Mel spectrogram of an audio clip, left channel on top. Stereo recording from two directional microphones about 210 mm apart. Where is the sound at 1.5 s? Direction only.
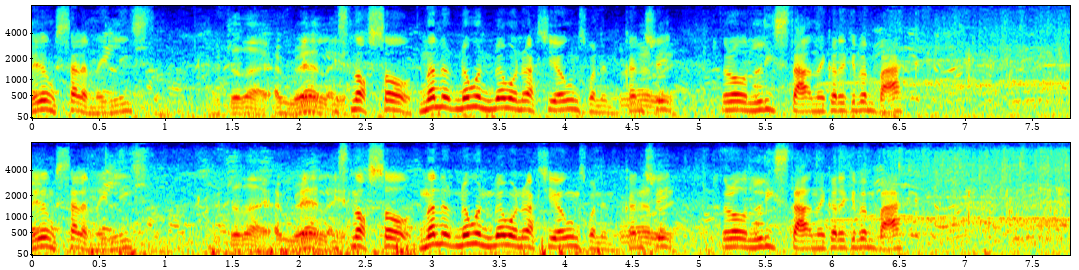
45° left (ahead or behind).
